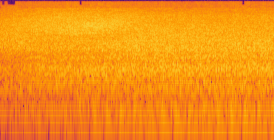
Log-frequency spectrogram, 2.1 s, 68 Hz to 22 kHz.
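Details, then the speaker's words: 2005 Mazda Tribute (Ford Escape) after torque converter replacement and transmission fluid top-off, idling through heat cycle after gear cycling: smooth, even low hum with no knocks or surges; normal warm idle. "So as long as we go through a good heat cycle and everything runs accordingly, then we'll go take it for a spin."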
